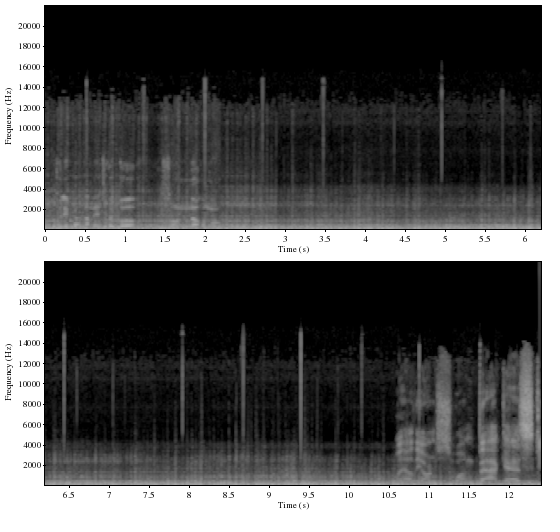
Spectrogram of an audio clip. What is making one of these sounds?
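A rocket engine roars loudly with a deep, steady rumble.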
